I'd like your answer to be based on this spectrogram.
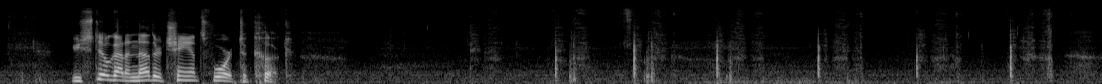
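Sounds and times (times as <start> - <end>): knife chopping on wooden board: 4.7 - 10.6.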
